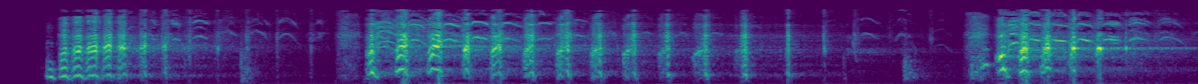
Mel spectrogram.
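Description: Laughter in three bursts, each a quick run of ha-ha pulses, with dead silence between the bursts and no train noise behind them.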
